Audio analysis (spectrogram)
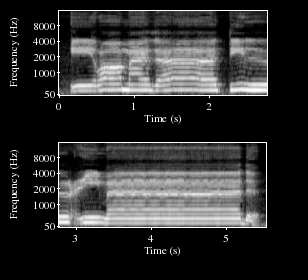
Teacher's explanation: یا الف مدہ، الف مدہ کی پہچان یہ ہے کہ الف سے پہلے زبر، جہاں پہ بھی الف سے پہلے زبر آئے آپ کو یہ سمجھنا ہوگا کہ یہ الف مدہ ہے، الف مدہ کو تھوڑا کھینچتے ہیں · یہ وقف کی حالت میں یہاں پہ سکون آئے گا، اس کی وجہ سے یہ دال میں قلقلہ کر دیں گے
